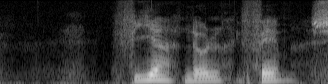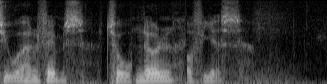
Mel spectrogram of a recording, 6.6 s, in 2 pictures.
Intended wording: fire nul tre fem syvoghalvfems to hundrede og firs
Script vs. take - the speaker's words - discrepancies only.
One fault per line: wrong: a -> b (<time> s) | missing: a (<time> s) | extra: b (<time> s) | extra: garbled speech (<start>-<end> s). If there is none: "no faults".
missing: tre (2.2 s)
wrong: hundrede -> nul (4.6 s)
